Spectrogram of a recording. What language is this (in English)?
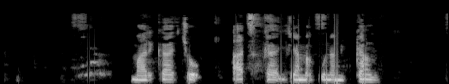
Yanahuanca Pasco Quechua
